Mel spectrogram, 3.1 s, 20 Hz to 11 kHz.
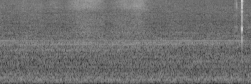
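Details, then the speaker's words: Ford ST150 heater blower after replacing the motor with shot bearings (previously grinding) and the blown resistor pack: smooth even hum, no grinding or ticking, much quieter; normal blower fan operation. "it's so much quieter oh that was definitely our issue wow that's so much quieter"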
